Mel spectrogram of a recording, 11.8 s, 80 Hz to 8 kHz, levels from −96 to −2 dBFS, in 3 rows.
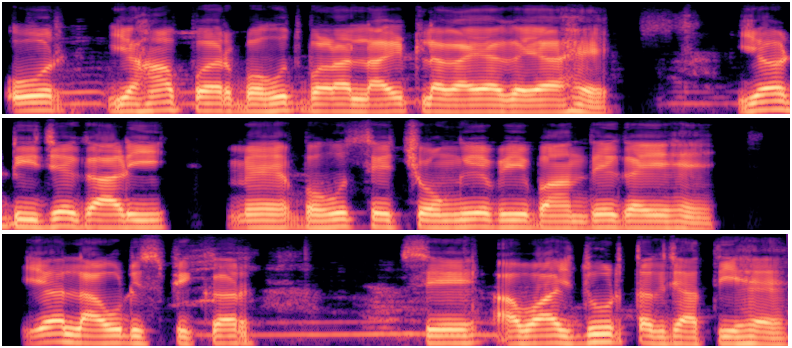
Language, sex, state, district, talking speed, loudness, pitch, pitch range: Hindi, male, Bihar, Lakhisarai, 145 wpm, -13 LUFS, 135 Hz, 130-145 Hz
